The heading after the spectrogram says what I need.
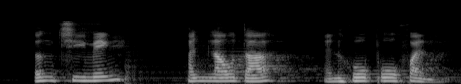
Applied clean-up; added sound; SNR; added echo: neural separator model SepFormer DNS4.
